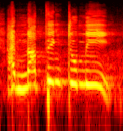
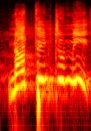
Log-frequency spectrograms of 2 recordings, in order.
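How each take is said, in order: First: Said in the usual way. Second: Nothing to me, much higher and louder, the whole phrase hammered; indignant emphasis on "Nothing to me", loud and high; emphatic repeat. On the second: Real, not acted. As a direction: hit "Nothing to me" hard and high, all three words.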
